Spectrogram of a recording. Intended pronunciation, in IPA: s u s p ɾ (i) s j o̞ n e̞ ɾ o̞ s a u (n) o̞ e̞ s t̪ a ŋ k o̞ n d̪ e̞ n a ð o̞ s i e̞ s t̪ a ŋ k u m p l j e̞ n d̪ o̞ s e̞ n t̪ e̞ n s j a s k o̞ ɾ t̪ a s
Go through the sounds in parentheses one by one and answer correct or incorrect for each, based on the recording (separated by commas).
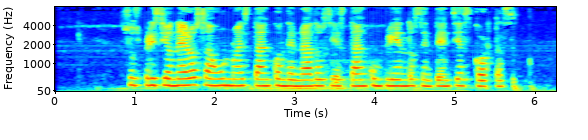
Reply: correct, incorrect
